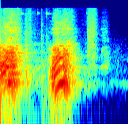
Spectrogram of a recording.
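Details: German Shepherd named Odin giving two loud, rough barks about half a second apart, the second followed by a softer trailing yelp, with silence around them.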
